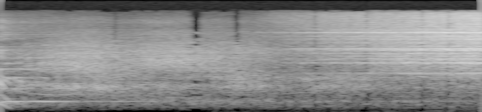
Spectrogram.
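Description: A woman's held sung note cuts off at the start, its echo fading within half a second, leaving the noise of a large concert crowd cheering, which swells near the end.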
